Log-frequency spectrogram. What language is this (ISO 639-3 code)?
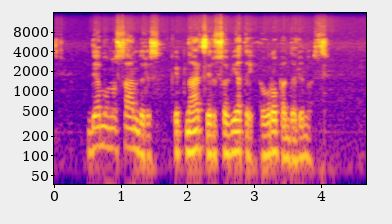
lit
